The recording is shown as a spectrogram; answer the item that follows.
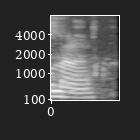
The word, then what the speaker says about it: hola: Whenever you see the H at the beginning, the H at the beginning is mute.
